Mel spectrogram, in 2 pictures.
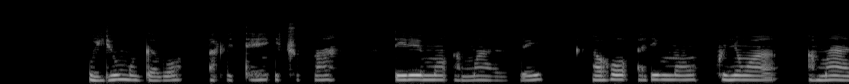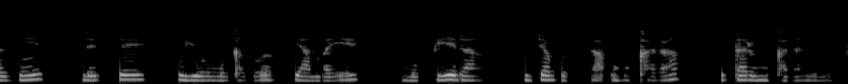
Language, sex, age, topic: Kinyarwanda, female, 18-24, health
